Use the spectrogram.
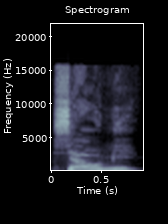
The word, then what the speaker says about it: Xiaomi: гарантия и конечно я спросил как же правильно произносить название компании на что был дан чёткий ответ Xiaomi Xiaomi что же мы имеем В итоге плюсы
